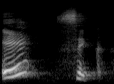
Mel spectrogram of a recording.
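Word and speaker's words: ASIC: okay so AIC a it is pronounced as a sick so it is a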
